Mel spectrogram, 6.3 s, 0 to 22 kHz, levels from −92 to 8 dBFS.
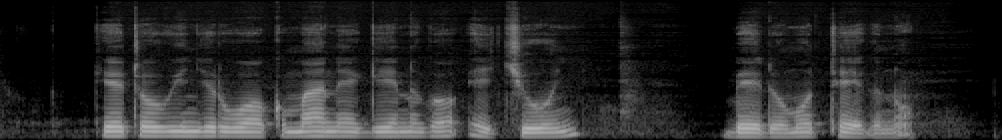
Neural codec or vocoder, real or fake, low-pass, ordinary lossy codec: none; real; none; none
